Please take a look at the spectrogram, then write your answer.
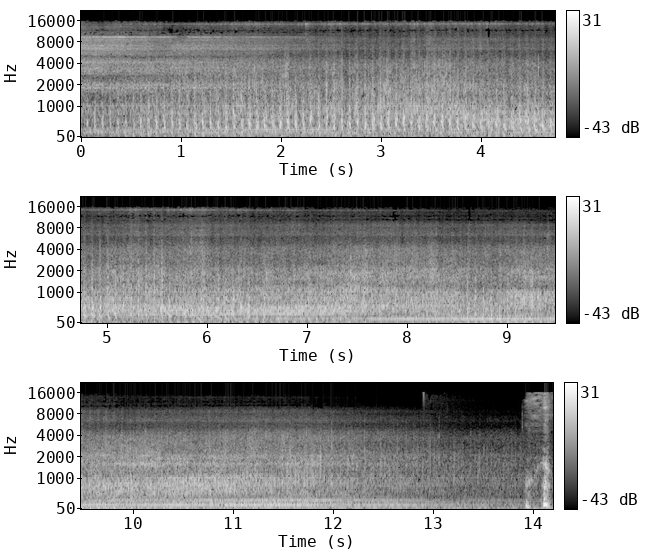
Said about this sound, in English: for the first time in a helicopter, and the door is off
